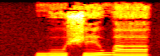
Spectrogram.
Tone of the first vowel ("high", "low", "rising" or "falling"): low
